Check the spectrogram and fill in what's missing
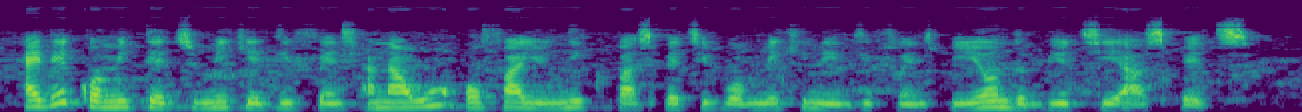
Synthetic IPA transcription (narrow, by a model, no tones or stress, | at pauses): aɪdekɔmitɛd̚tʰumekedifɹɛ̃nsã̰naɪwɔ̃nɔfajunikpəspɛk̚tivɔvmekʰĩŋedifɹɛ̃nsbijɔ̃ndəbjutʰiaspɛk̚t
